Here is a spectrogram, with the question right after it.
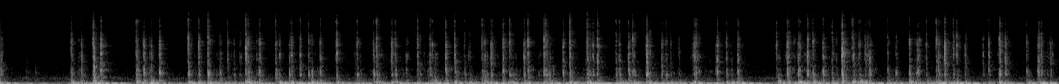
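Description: Fast typing with long nails and fingertips on a full-size plastic computer keyboard with white backlighting and a hollow housing. It makes a dense, continuous stream of quick clacks with bright, crisp tops over a hollow, low-heavy thump. Each keystroke dies away almost instantly.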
